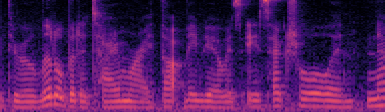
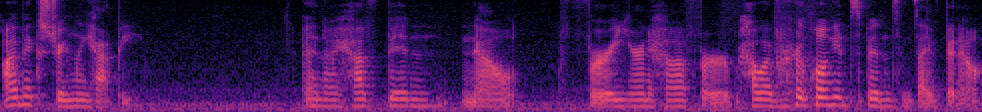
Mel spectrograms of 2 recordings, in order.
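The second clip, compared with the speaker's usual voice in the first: tearful, crying delivery. Speaker talks in a video, crying for the second time. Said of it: "but now here I am crying for the second time".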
